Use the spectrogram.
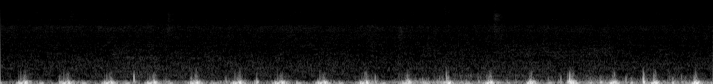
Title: Heartbeat Recording of 34 Year Old Male. Tricuspid Valve Area, Visible HeartBeat.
